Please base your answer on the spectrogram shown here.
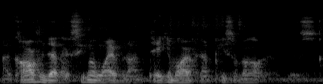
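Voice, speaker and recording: Talking to his viewers, a male video maker rambles casually at very high speed, insistent and boastful, often saying the same thing twice. His voice sits low, and there's a lot of noise in the background.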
